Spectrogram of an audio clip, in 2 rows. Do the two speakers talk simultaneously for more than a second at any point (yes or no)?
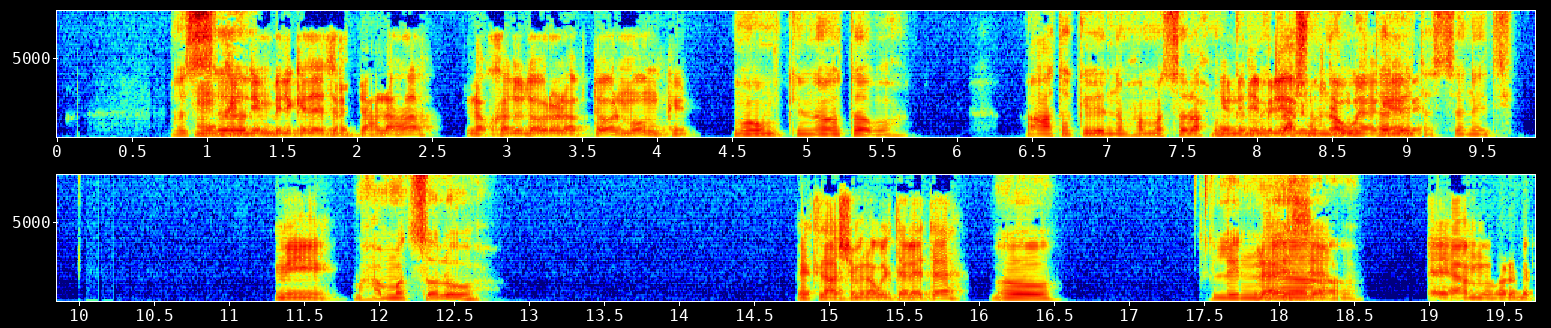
yes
